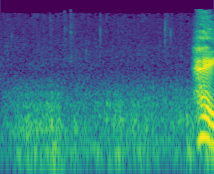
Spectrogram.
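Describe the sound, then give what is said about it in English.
Heavy rain drums steadily on a blue tarp shelter as darkness falls, with a low, rumbling wash of sound throughout, and a short voiced sound like a sigh breaks in right at the end. “I just sat, listening to the heavy patter of rain against the tarp, and before long, I was asleep.”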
